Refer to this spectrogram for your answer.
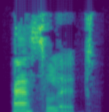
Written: haslet

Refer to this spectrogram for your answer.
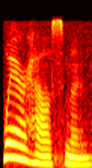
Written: warehouseman

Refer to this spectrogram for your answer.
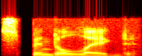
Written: spindle-legged

